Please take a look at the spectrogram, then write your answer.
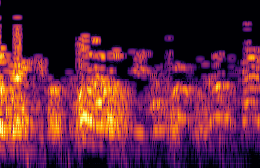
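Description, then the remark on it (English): Several sled dogs of Sergeant Preston's dog team yip, whine and bark together in a steady, overlapping chorus as the team stops at Pete Martin's camp on the way to Dawson, moderately loud, with no pause for the full couple of seconds. “Sergeant Preston of the Northwest Mounted Police stopped his dog team when he came to Pete Martin's camp on the way to Dawson.”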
